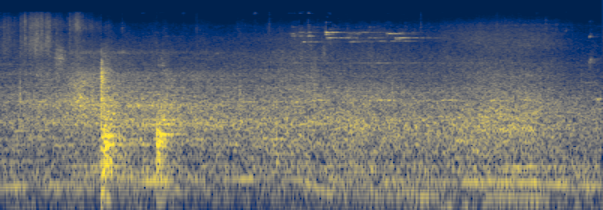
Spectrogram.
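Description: Street traffic: a car engine running close by over steady road noise, swelling slightly near the end, with two sharp knocks about a second and a half and two seconds in.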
